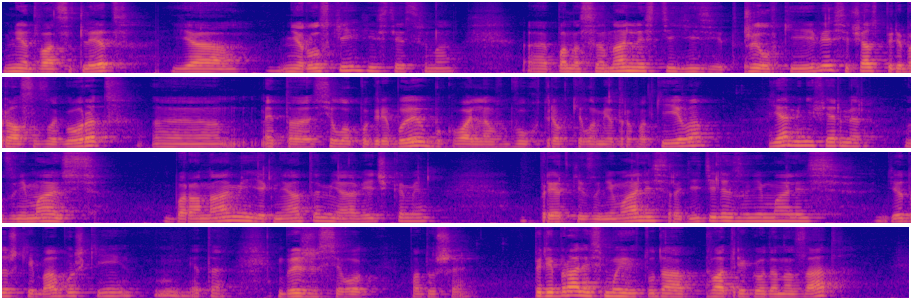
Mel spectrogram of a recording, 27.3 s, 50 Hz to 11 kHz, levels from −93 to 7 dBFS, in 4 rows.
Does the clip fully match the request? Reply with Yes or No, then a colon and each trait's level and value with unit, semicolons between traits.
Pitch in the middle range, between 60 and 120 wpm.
Yes: medium, 145 Hz; slow, 110 wpm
